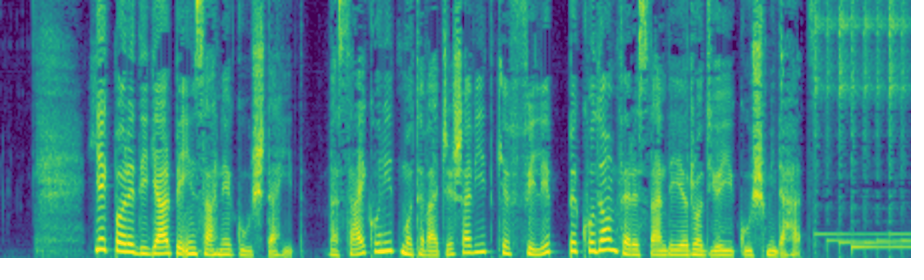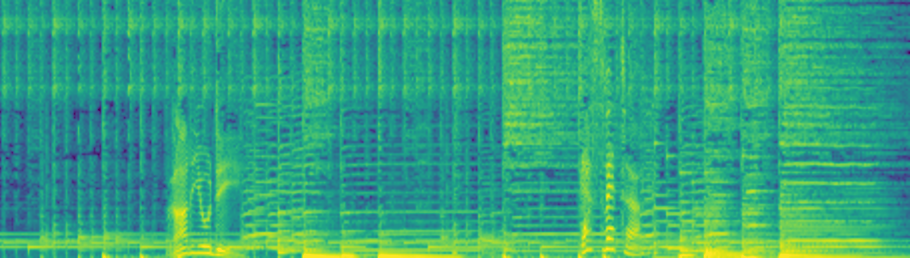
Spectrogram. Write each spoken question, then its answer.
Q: یک بار دیگر به این صحنه گوش دهید و سعی کنید متوجه شوید که فیلیپ به کدام فرستنده رادیویی گوش می دهد.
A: این فرستنده رادیویی همان رادیو دی است.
